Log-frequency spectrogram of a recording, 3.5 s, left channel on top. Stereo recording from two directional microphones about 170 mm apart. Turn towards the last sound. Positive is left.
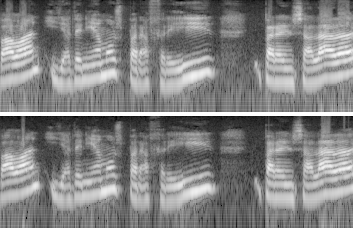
turn(degrees=35)  # may be behind; listen again after turning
